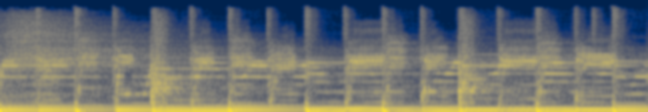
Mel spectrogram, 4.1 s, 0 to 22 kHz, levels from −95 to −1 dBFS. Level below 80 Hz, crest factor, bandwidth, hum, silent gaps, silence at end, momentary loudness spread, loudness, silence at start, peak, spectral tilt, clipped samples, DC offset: -18 dBFS; 10 dB; 15.5 kHz; none; none; 0 s; 2 LU; -13 LUFS; 0 s; 0 dBFS; -6.5 dB/octave; under 0.1%; under 0.1%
